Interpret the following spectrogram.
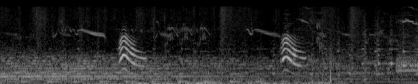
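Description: Two short calls falling in pitch, about one and a half seconds apart, from banded mongooses, over background music with held notes.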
